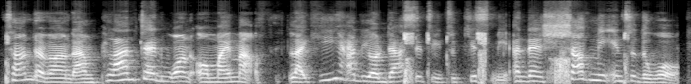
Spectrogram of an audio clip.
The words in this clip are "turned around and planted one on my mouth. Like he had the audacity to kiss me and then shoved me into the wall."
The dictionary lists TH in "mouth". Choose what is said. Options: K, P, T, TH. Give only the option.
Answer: TH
